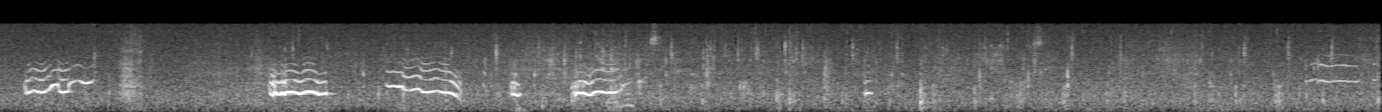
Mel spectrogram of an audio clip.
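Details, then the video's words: Terrier mix puppies with their mother: a handful of short, wavering, high whines in the first six seconds, followed by soft rustling and near quiet with one faint whine near the end. "Terrier Mix Welpen und Mama"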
